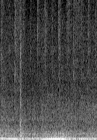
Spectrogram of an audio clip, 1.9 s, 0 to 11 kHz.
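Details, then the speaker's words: 1970 Plymouth Road Runner 440-6 four-speed, start after restoration. Deep, full V8 rumble holds a steady, even beat with light throttle blips, no miss or knock; runs like new, maybe peppier. "car runs and drives like it should like a new car maybe a little bit better a little bit peppier sounds good feels good"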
